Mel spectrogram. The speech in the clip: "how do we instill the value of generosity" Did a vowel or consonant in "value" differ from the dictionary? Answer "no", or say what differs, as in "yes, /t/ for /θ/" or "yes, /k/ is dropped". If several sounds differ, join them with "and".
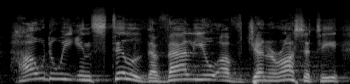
no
